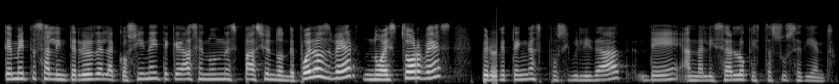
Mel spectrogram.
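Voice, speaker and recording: Lively woman teaching. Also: a little high, brisk, hardly any pauses, smooth. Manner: lively, acts out quoted speakers in changed voices. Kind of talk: online class lecture. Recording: dull lo-fi sound.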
